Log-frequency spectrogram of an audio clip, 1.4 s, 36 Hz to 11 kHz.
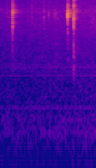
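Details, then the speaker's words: Kodak Retina IB (type 019-II) Synchro-Compur shutter during reassembly, after moving the advance rack one tooth: quiet room, then a light click and a quick double click as the shutter cocks before the film advance stroke ends; normal shutter cocking. "You can just hear the shutter cocking before I got to the end of the film advance stroke."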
